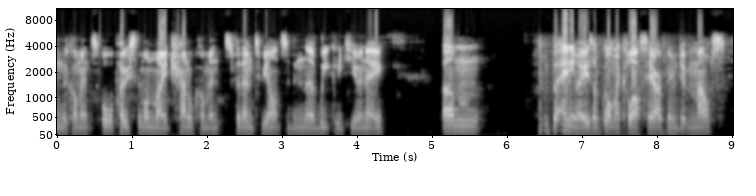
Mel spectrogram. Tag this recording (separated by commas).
Speech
